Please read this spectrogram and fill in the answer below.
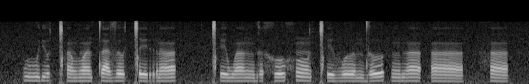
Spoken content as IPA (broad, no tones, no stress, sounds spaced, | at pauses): p uː ɾʲ o ǀʰ ɐ̃ v ɐ̃ t a z ɤ ǀ e r ɐ̃ | ǀʰ e w ɐ̃ː ŋ ɡ ɐ x o x õː ǀʰ e v ɤː n d ɤ | ŋ ɡ ɐ̃ː ʔ ɐ̃ː | h ɐ̃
